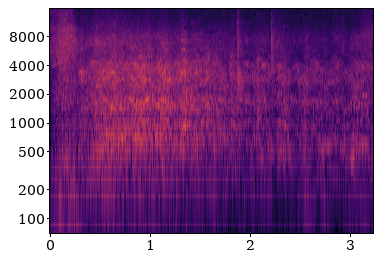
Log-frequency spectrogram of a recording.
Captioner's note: laughter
